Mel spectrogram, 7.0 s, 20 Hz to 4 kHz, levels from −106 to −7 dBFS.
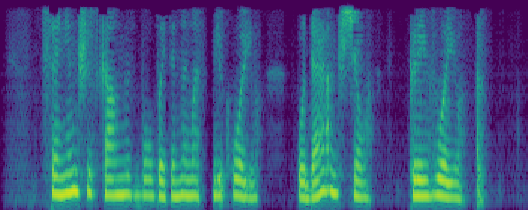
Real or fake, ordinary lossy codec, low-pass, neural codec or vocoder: fake; MP3, 24 kbps; 3.6 kHz; codec, 16 kHz, 0.5 kbps, FreqCodec, larger model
